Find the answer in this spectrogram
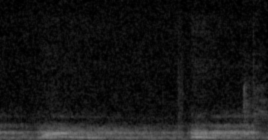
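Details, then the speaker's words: Recorded wheezing lung sounds on expiration, played through a phone speaker during a lung auscultation lesson: two musical, whistling breath sounds. "this should give you some wheezing noises you can hear that wheezing"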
